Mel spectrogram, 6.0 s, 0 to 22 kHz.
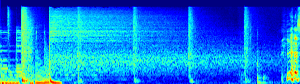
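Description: Yamaha PSR-SX900 arranger keyboard playing a style with a drum beat and bass, which stops about a second in on a final chord. The chord rings out and fades away slowly over the next few seconds.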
